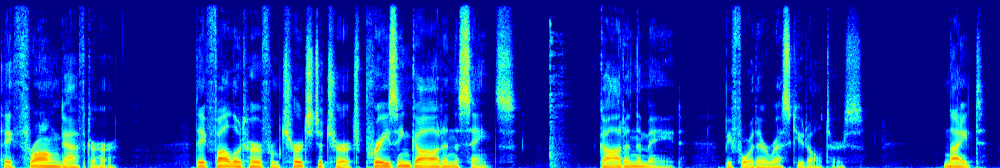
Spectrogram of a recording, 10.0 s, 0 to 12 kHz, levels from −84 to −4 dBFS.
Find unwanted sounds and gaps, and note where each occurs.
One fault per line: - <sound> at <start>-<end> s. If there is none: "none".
- thud at 5.5-5.7 s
